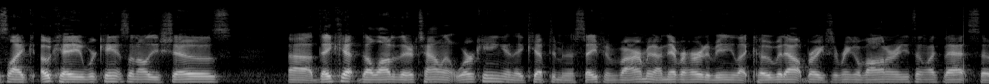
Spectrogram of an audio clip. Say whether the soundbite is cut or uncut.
uncut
